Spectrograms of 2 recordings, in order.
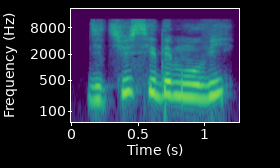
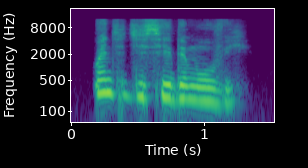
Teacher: the first one is rising intonation and the second one has a falling intonation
